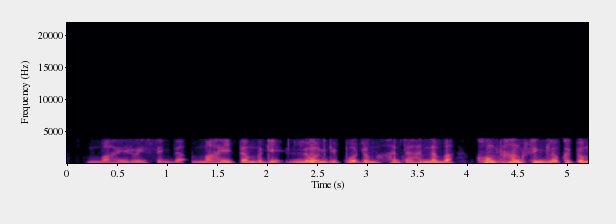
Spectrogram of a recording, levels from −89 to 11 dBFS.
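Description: Throughout, the speech is narrow and muffled, with scratchy s sounds and a granular hiss riding underneath. This is the Bluetooth CVSD headset codec: a one-bit up-or-down encoder whose adaptive step cannot keep pace with loud, bright sounds. Nothing above 4 kHz survives, which fits a 64 kbps headset link.

From 0.17 to 3.83 s, voice and background swell together by about 14 dB. This is automatic gain rising, where the gain control judged the input too quiet and turned it up gradually over several seconds.

At 0.92 to 0.94 s (about 19 ms), 2.41 to 2.48 s (about 49 ms) and 4.59 to 4.62 s (about 23 ms), a short buzz near 267 Hz appears. Each is a Bluetooth headset packet repeated: lost packets were replaced by re-decoding the previous one every 3.75 ms.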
